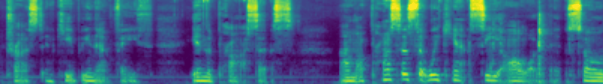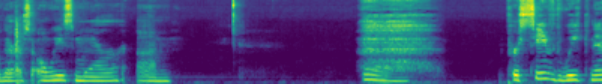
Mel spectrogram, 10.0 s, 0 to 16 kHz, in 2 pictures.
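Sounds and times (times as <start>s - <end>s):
woman sighing: 8.0s - 8.8s.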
